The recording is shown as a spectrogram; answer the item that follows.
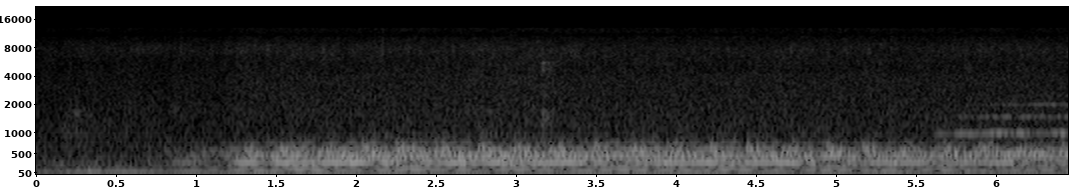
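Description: Portable electronic keyboard starting to play a slow, dark-toned piece about a second in: low notes held under a quicker, repeating figure higher up.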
